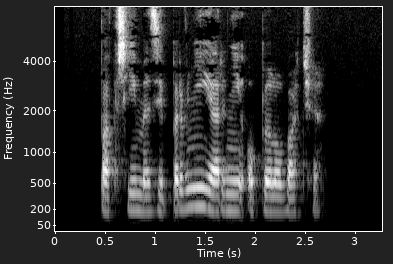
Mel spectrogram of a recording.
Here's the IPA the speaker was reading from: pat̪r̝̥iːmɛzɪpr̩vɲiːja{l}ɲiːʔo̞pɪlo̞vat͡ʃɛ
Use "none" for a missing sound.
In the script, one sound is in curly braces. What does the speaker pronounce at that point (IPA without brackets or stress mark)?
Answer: ɾ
